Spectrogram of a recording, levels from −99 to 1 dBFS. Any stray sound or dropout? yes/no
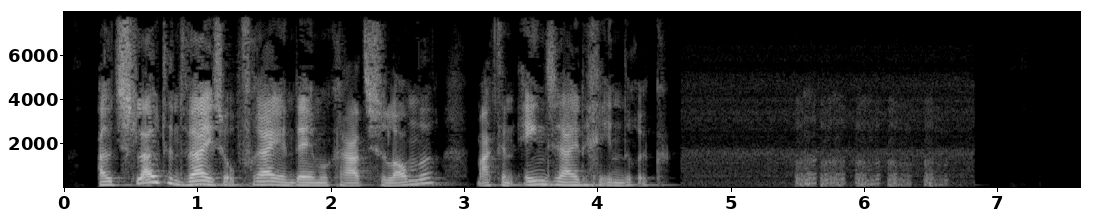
yes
